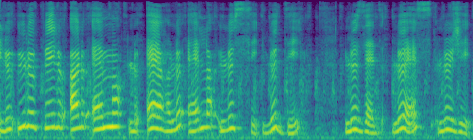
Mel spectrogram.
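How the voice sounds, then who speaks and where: Slow-talking French woman scratching tickets. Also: medium pitch, darkish tone, a little hiss or hum. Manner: slow, chatty, addresses viewers as friends, spells out letters. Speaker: scratch-card vlogger. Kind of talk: casual commentary while scratching lottery tickets.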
